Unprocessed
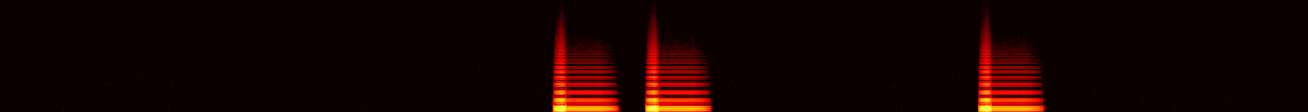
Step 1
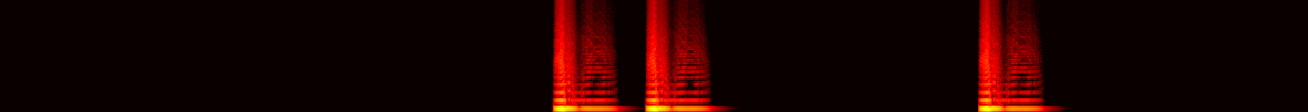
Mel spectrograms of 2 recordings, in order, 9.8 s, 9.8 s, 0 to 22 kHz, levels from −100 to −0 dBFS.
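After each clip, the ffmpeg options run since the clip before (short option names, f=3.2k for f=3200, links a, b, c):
-af "bandreject=f=50:t=h:w=6,bandreject=f=100:t=h:w=6,bandreject=f=150:t=h:w=6,acrusher=bits=4:mode=log:mix=0:aa=0.000001,volume=-7.5dB"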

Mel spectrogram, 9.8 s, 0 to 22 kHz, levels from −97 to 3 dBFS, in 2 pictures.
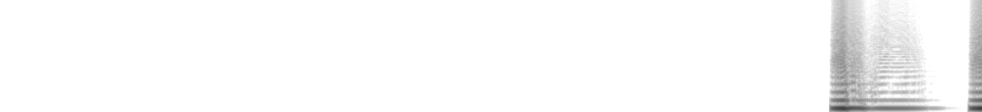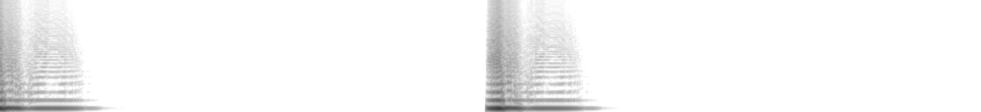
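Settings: -af "aecho=1:1:89:0.112"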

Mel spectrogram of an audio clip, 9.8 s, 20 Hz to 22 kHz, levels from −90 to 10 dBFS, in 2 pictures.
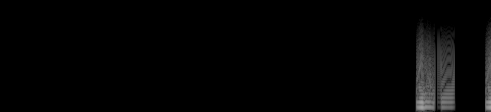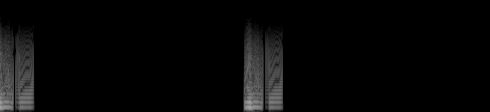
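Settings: -af "acrusher=bits=4:dc=4:mix=0:aa=0.000001,highpass=180,lowpass=4.9k,volume=4.5dB"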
